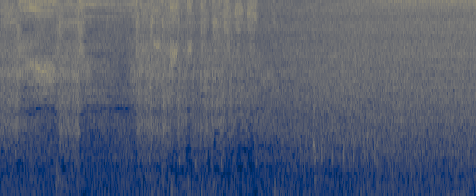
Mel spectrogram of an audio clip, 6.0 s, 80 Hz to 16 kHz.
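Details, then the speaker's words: Nissan Maxima fuel injector on a bench test rig at 34 psi fuel pressure, pressure regulator confirmed working: a constant high airy hiss keeps coming from the injector without fading, so the injector is leaking and bad. "you can hear that constant hit coming out of that injector there so that is a bad injector right there"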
